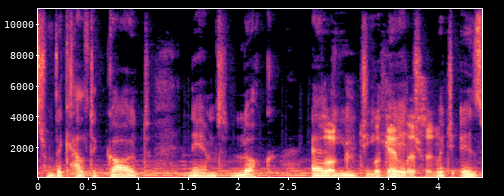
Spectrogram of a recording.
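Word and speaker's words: Lugh: his name comes from the celtic god named look which is pronounced l-u-c-k look which is where the leprechaun gained a reputation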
